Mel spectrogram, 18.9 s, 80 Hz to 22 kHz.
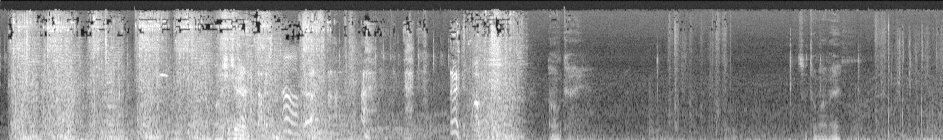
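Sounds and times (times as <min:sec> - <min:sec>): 
door creaking open with squealing hinges: 0:00.0 - 0:08.1
speech: 0:04.5 - 0:06.6, 0:09.1 - 0:10.1.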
